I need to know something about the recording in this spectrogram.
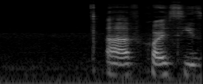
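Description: A young woman speaks briefly, close to a microphone.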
